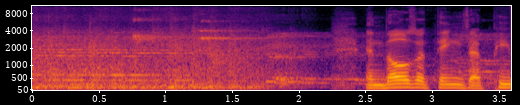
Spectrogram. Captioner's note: footsteps pattering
